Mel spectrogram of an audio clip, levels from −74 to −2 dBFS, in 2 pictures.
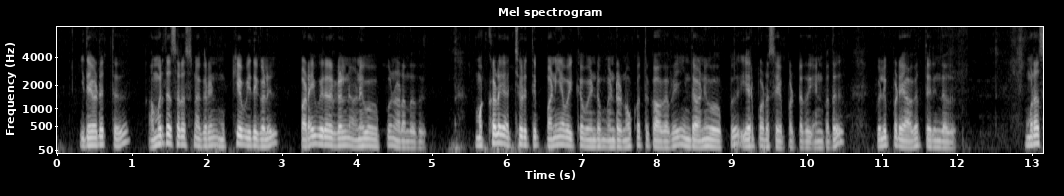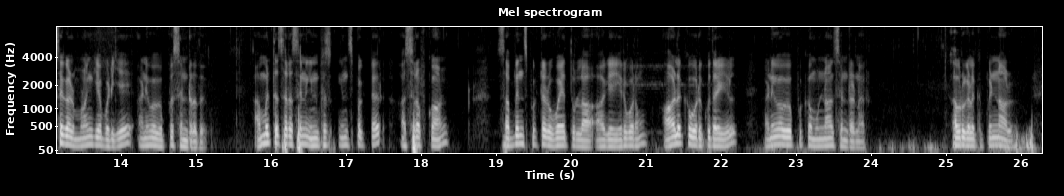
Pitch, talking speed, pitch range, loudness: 120 Hz, 100 wpm, 105-130 Hz, -23 LUFS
